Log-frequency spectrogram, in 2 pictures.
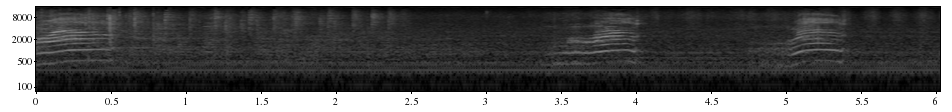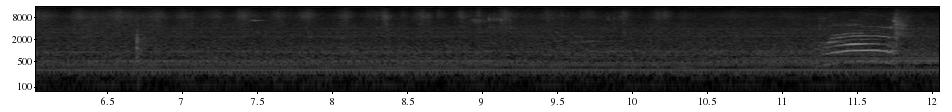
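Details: Indoors, a domestic cat with a white face meows four times at uneven gaps, each meow an arched, nasal wail. A constant electrical hum runs throughout.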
